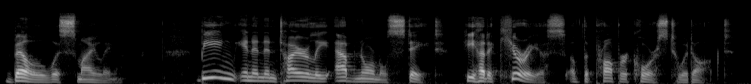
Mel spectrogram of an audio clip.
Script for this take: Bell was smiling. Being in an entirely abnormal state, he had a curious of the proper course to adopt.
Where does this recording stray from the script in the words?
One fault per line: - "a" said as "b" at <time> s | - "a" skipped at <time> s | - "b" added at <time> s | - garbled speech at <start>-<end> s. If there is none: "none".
none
